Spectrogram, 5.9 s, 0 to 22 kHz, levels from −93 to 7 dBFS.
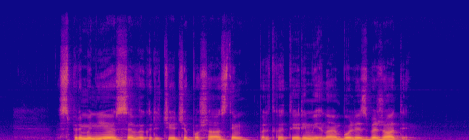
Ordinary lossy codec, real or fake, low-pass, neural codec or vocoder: none; real; 19.8 kHz; none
